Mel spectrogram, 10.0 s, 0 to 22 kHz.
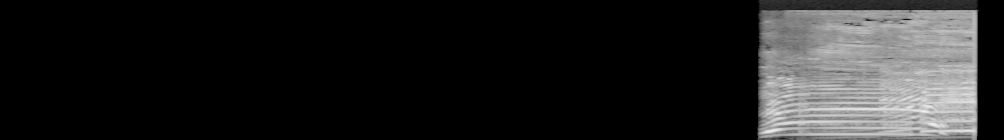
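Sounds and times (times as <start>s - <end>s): low moo-like call: 7.6s - 9.8s.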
